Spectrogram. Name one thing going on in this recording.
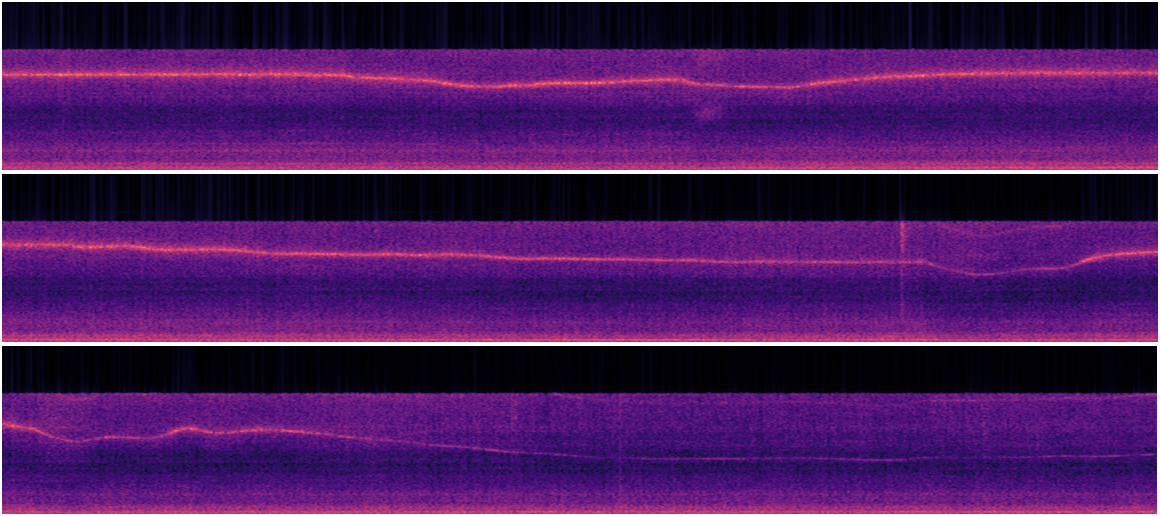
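Tyres rumble over a gravel road.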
